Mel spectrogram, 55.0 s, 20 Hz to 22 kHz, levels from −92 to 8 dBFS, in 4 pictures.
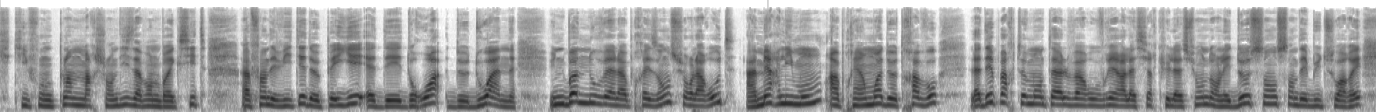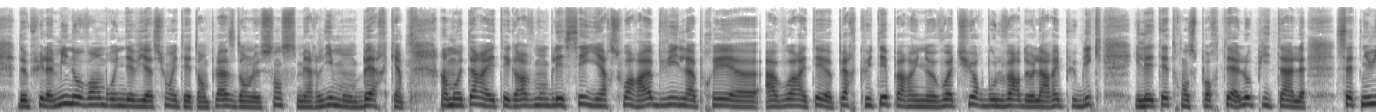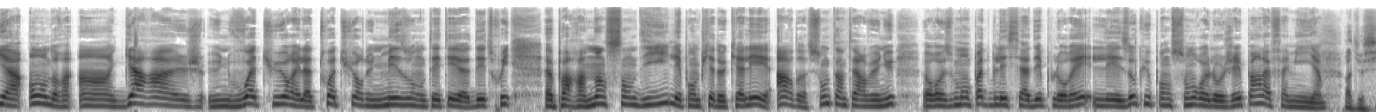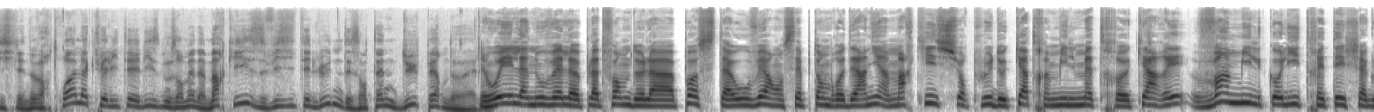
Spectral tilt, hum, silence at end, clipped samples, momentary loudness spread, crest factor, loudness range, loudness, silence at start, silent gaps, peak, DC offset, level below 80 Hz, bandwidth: -4 dB/octave; none; 0 s; under 0.1%; 7 LU; 16 dB; 3 LU; -16 LUFS; 0 s; none; 0 dBFS; under 0.1%; -54 dBFS; 17 kHz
